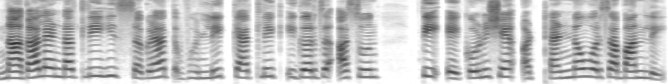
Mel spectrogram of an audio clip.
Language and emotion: Goan Konkani, neutral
